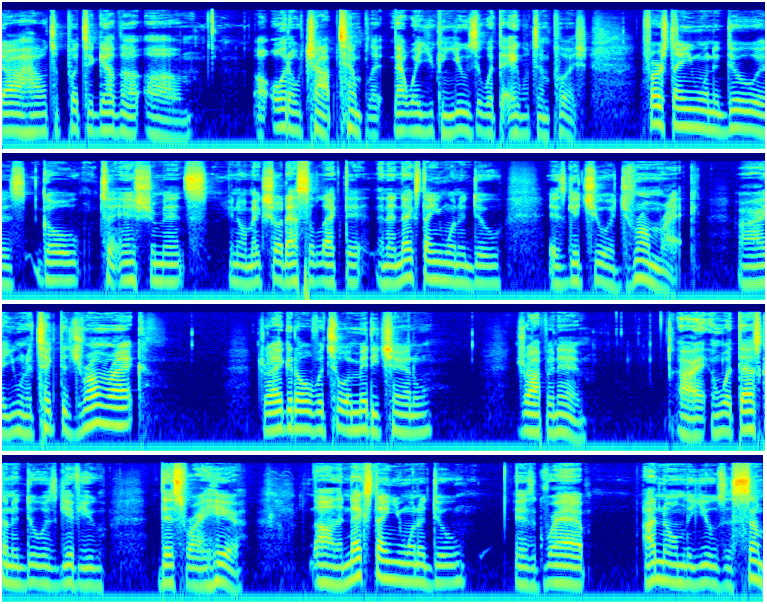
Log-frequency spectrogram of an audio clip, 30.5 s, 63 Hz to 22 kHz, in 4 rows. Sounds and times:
Speech: 0:00.0 - 0:16.8, 0:17.8 - 0:19.6, 0:20.4 - 0:21.2, 0:21.9 - 0:25.4, 0:26.0 - 0:30.5.

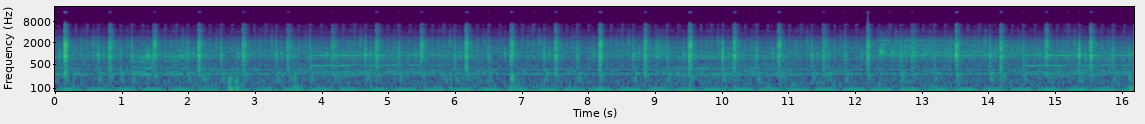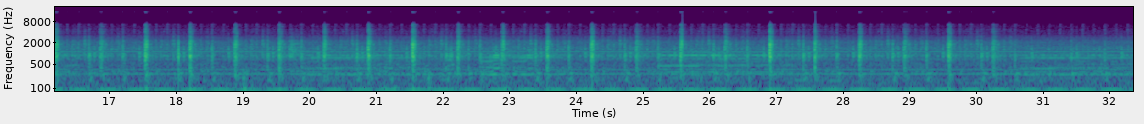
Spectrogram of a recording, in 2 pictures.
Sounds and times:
Music: 0:00.0 - 0:32.3.

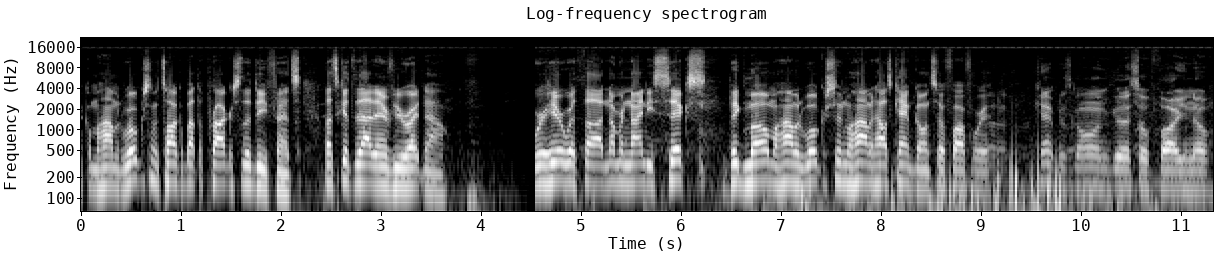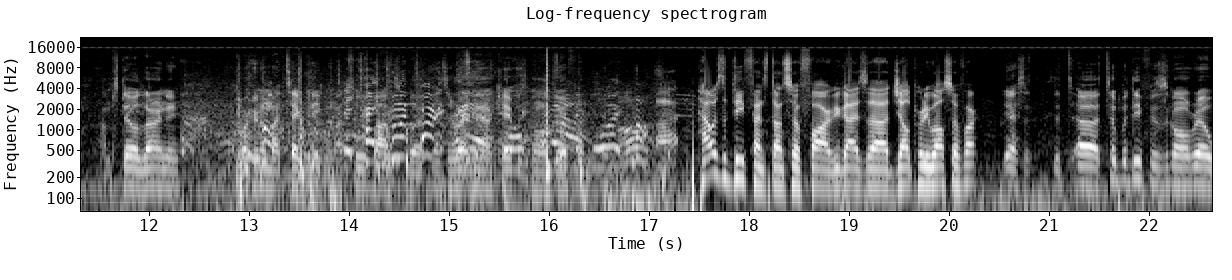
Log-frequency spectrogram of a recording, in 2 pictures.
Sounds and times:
Speech: 0:04.6 - 0:22.6.

